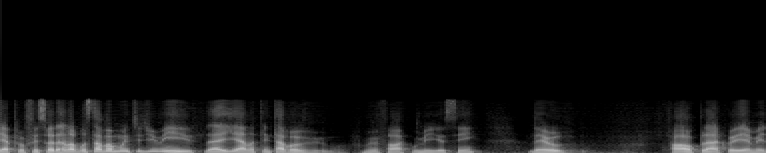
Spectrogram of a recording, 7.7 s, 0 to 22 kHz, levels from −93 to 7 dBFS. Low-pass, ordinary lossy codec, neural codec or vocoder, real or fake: none; none; codec, 16 kHz, about 1 kbps, DyCAST, with the encoder's durations; fake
